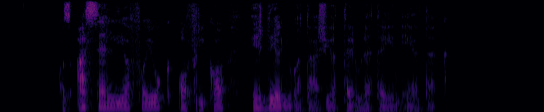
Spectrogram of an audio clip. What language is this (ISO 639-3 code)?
hun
